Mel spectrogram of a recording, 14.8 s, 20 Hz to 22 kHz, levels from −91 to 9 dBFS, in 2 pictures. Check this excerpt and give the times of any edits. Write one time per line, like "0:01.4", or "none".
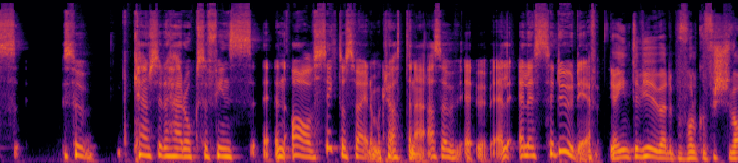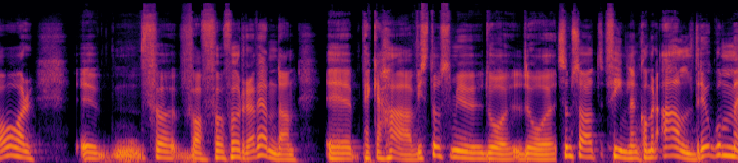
0:06.0
0:12.9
